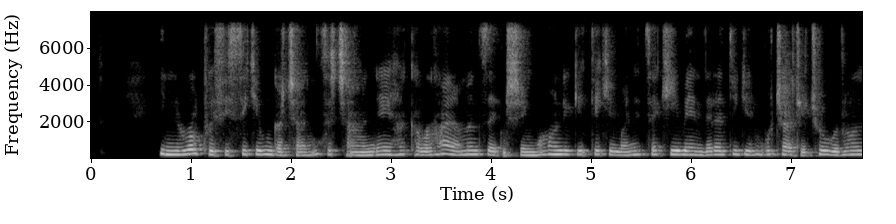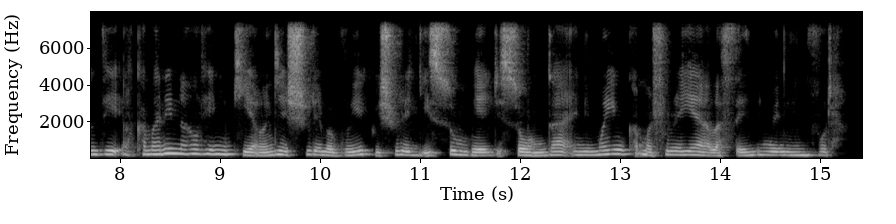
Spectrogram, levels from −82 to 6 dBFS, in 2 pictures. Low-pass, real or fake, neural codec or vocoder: 7.2 kHz; fake; codec, 24 kHz, 0.9 kbps, WavTokenizer, small release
